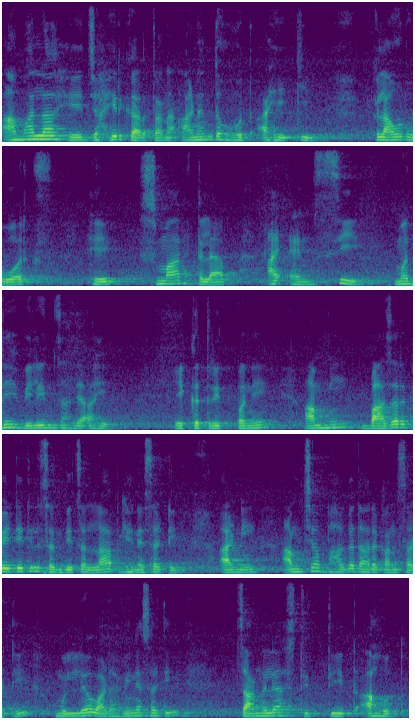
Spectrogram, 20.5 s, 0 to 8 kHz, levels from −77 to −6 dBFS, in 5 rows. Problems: none marked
